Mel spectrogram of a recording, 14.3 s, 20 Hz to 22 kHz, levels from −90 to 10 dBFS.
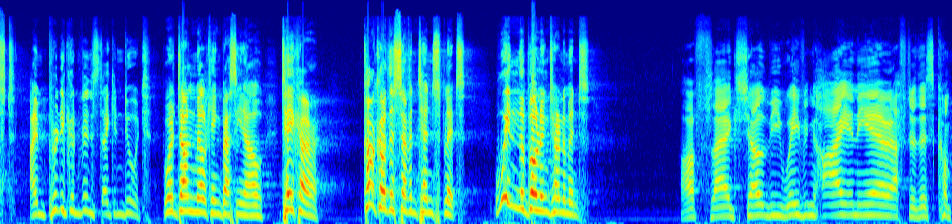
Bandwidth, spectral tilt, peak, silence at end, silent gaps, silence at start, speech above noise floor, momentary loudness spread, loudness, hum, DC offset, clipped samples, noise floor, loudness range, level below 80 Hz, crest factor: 18 kHz; -2.5 dB/octave; 0 dBFS; 0 s; none; 0 s; 48 dB; 16 LU; -18 LUFS; none; under 0.1%; under 0.1%; -67 dBFS; 11 LU; -52 dBFS; 20 dB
